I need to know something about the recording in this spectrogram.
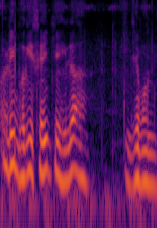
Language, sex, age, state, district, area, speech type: Santali, male, 45-60, Odisha, Mayurbhanj, rural, spontaneous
